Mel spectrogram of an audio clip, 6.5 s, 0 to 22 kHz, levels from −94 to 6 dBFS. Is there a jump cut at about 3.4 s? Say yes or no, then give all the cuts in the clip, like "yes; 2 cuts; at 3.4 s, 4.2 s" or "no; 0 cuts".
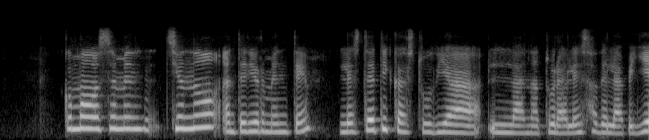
yes; 1 cut; at 3.4 s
